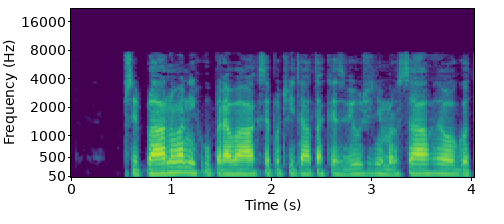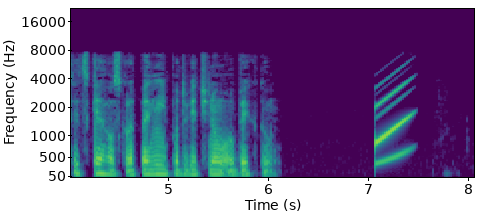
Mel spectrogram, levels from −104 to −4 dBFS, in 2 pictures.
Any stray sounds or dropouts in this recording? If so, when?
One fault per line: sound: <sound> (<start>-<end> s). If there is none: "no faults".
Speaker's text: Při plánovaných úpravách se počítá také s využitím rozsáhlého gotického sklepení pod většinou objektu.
sound: chirp (7.1-7.5 s)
